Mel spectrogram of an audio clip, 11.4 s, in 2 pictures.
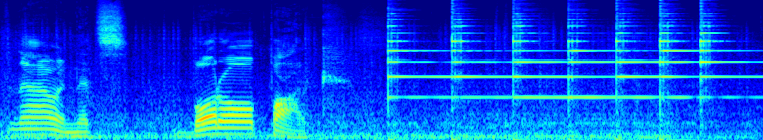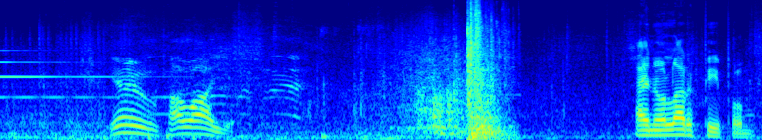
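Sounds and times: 
low rumble of a Brooklyn street: 0:00.0 - 0:07.2
speech: 0:00.1 - 0:02.6, 0:06.6 - 0:07.6, 0:10.5 - 0:11.4
bright metallic bell clanging on a Brooklyn street: 0:02.9 - 0:07.0.

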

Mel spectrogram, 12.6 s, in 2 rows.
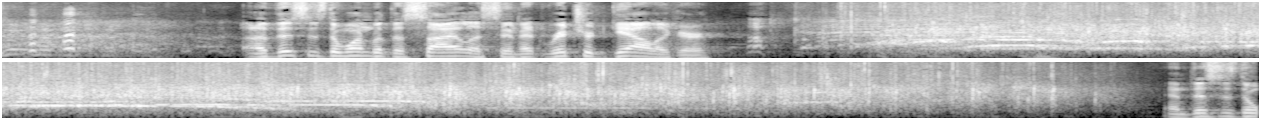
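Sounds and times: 
laughter: 0:00.0 - 0:01.2
speech: 0:01.3 - 0:03.9, 0:12.1 - 0:12.5
crowd clapping loudly: 0:03.9 - 0:12.0
faint whoops: 0:04.2 - 0:09.6.

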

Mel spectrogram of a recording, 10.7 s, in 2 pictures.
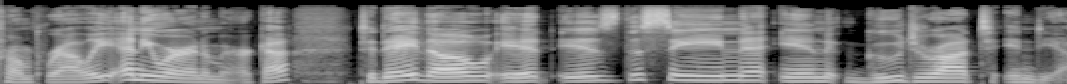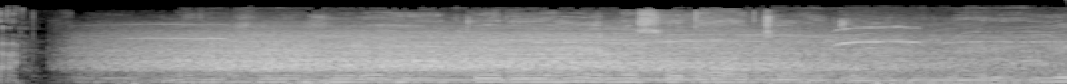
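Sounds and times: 
speech: 0:00.0 - 0:06.0, 0:07.7 - 0:09.8
huge crowd cheering inside a cricket stadium: 0:05.6 - 0:10.6.

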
